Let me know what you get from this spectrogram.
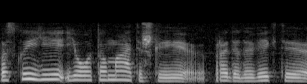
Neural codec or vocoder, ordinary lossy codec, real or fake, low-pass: none; AAC, 32 kbps; real; 7.2 kHz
